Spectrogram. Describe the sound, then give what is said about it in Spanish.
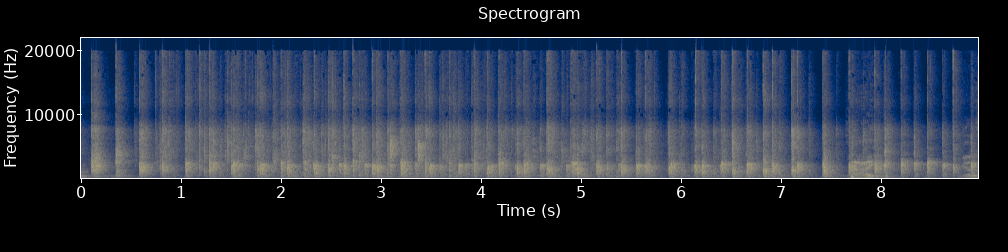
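A crowd claps steadily for several seconds, dense, with a mix of voices cheering or talking beneath the sustained applause before it begins to thin near the end. “Aplausos”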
